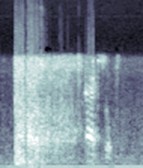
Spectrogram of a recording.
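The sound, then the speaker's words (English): A single loud, sharp gunshot from a fired gun bursts out early, with people talking just after the blast. “Thumb forward. Squeeze trigger straight back. Excellent. Wow. Hell of a shot. Heard that one.”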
